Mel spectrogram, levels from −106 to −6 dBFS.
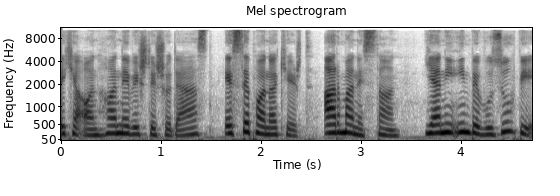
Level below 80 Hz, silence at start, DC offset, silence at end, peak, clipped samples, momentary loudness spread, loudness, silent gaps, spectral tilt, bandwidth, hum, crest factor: -42 dBFS; 0 s; under 0.1%; 0 s; 0 dBFS; under 0.1%; 11 LU; -17 LUFS; none; -5 dB/octave; 10.5 kHz; none; 16 dB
